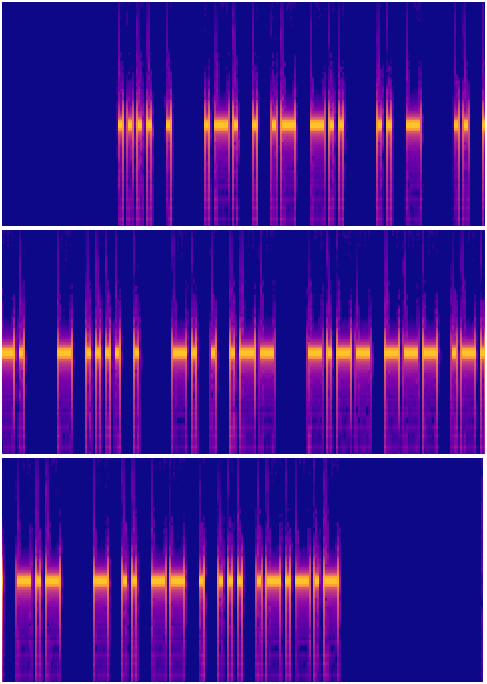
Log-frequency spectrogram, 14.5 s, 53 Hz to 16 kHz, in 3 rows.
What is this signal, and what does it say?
Morse code, heard as a keyed tone, about 25 wpm, 700 Hz. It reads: HE READ IT IN THE NEW YORK TIMES.
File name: practice / 25wpm / Sentences with 4-Word Phrases - 25wpm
